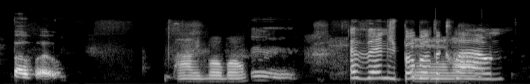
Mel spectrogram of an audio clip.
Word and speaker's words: Bobo: Bobo.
